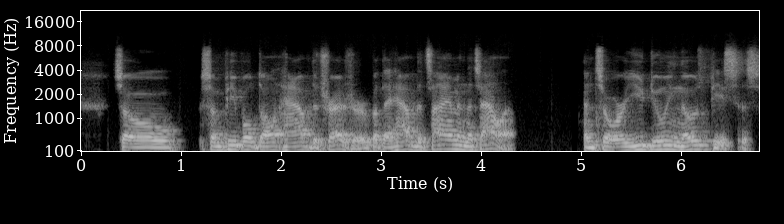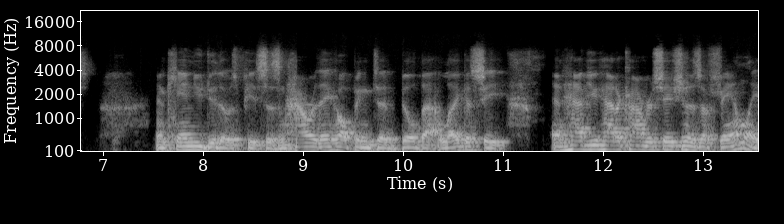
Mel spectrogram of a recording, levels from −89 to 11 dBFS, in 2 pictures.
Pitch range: 95-125 Hz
